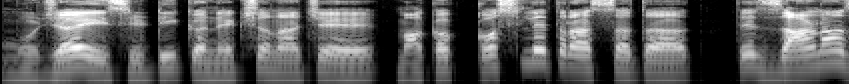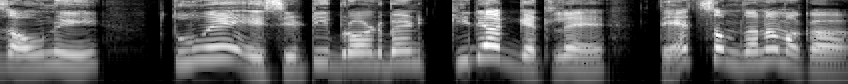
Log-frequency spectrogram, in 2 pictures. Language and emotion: Goan Konkani, surprised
